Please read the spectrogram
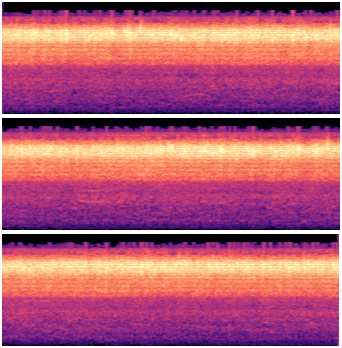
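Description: A steady, loud rain-like hiss: a rain sound effect opening the backing track for an umbrella dance.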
